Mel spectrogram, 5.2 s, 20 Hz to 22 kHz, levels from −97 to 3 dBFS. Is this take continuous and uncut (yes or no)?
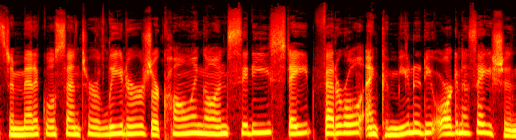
yes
